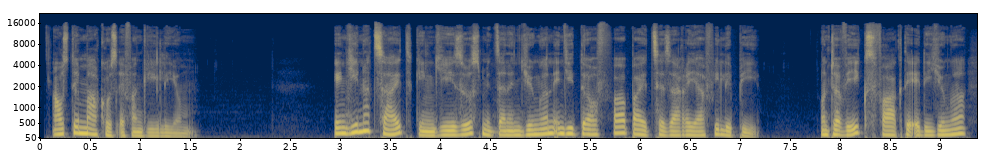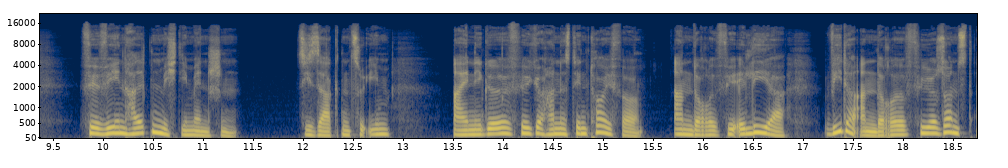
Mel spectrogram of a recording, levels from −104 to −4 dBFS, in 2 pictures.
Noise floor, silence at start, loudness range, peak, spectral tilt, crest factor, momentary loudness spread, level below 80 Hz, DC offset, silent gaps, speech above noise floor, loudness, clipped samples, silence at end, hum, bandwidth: -75 dBFS; 0.15 s; 3 LU; -10 dBFS; -6 dB/octave; 14 dB; 9 LU; -52 dBFS; under 0.1%; none; 52 dB; -24 LUFS; under 0.1%; 0.05 s; none; 16 kHz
